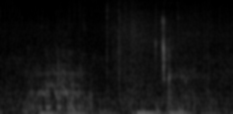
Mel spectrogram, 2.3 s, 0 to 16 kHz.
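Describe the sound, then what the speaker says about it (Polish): A horse gives a single clear whinny in Red Dead Redemption 2 video game, close by, with a few soft hoof clops around it and a brief sharp chime near the end. "Zawołam konia sobie tam."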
